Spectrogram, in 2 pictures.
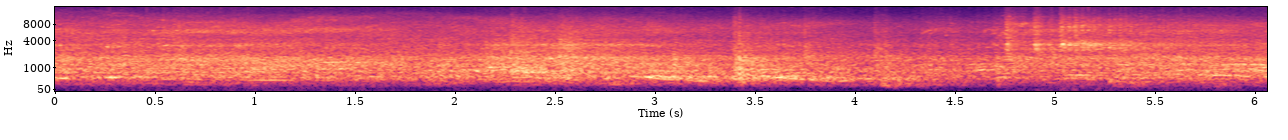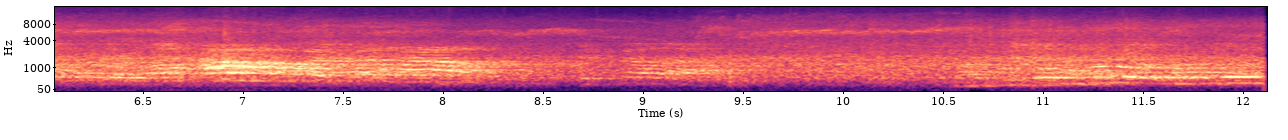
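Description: Small electric model cars whine as they race around a track.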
